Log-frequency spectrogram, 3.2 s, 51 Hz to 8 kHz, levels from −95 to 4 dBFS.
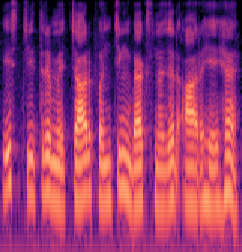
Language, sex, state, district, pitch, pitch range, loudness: Hindi, male, Assam, Kamrup Metropolitan, 150 Hz, 140-175 Hz, -18 LUFS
